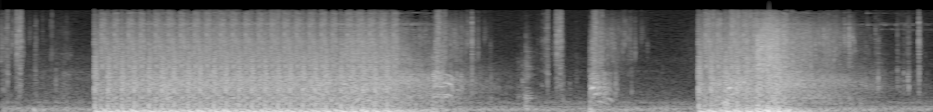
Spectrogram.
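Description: Gunfire rattles loudly in rapid bursts.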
